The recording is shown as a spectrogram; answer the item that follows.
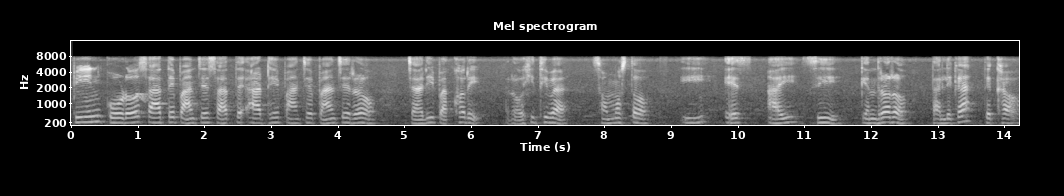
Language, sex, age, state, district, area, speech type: Odia, female, 60+, Odisha, Khordha, rural, read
